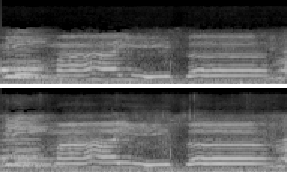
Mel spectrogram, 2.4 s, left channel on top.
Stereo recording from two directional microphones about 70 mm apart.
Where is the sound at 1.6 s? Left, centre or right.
Left.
